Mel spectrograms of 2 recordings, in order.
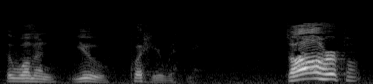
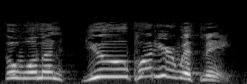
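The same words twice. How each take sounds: First: Said in the usual way. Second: "here" hit high and loud, pointing the blame; accusing stress. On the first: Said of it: "but that's what he said". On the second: Shown as a demonstration. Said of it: "he didn't say it with that inflection".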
